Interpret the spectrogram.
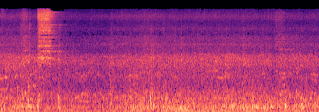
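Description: Passenger train coach running along the track, heard from its open window: a steady rumble of steel wheels on rail, with occasional clicks over rail joints.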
